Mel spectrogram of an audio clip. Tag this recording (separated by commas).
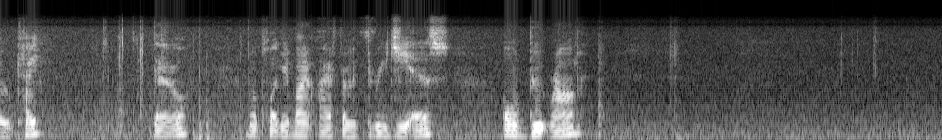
Speech, inside a small room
